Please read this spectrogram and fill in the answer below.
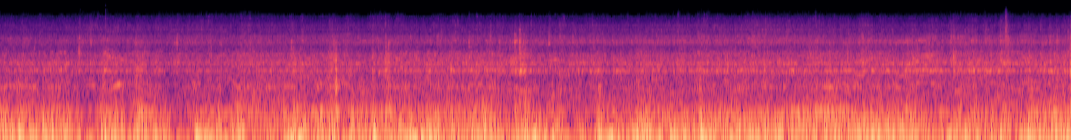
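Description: Yamaha outboard motor running at low speed, heard under wind buffeting the microphone as an uneven low rumble.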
